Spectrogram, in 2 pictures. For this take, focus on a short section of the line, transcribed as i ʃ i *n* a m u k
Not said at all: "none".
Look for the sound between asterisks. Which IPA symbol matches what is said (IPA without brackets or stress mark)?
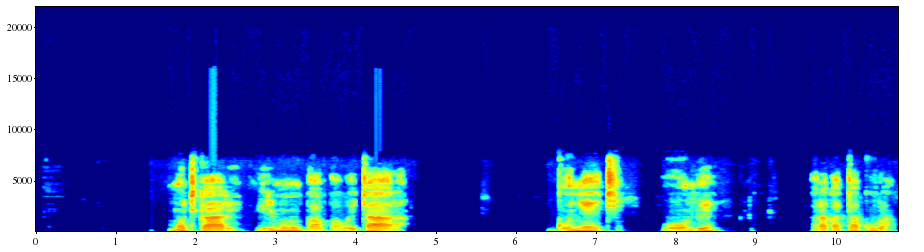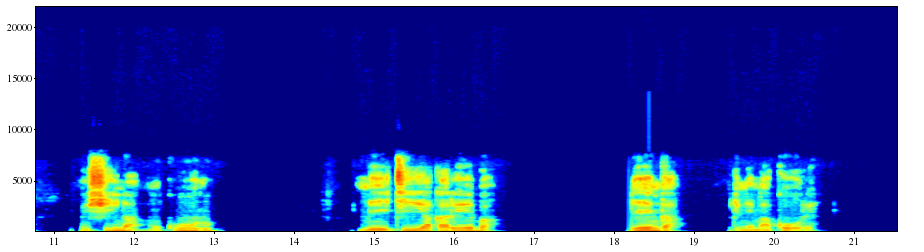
n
